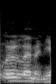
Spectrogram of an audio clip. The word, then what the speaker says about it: Lululemon: Lululemon, yeah.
